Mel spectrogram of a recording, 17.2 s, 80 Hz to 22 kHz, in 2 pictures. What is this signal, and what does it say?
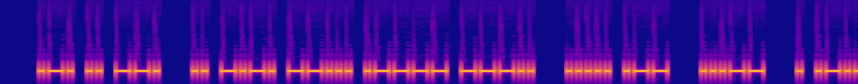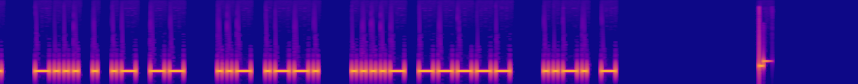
Morse code, heard as a keyed tone, about 25 wpm, 700 Hz. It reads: RIG IC718 5W 3 EL BEAM UP 40 FT
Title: K1USN SST QSO Practice 25wpm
